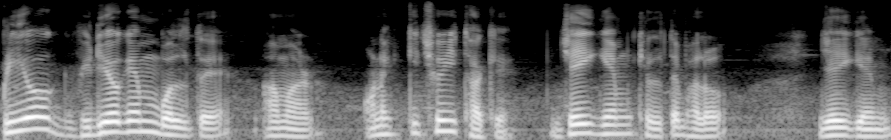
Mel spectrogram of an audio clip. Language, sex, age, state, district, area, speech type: Bengali, male, 18-30, West Bengal, Howrah, urban, spontaneous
